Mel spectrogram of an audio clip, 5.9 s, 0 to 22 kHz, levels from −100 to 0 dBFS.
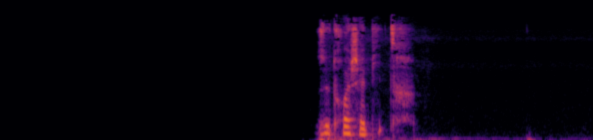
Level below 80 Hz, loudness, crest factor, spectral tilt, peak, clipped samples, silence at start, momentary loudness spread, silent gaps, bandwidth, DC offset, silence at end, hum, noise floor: -68 dBFS; -36 LUFS; 24 dB; -3 dB/octave; -20 dBFS; under 0.1%; 3.15 s; 16 LU; none; 13.5 kHz; under 0.1%; 1.8 s; none; -78 dBFS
